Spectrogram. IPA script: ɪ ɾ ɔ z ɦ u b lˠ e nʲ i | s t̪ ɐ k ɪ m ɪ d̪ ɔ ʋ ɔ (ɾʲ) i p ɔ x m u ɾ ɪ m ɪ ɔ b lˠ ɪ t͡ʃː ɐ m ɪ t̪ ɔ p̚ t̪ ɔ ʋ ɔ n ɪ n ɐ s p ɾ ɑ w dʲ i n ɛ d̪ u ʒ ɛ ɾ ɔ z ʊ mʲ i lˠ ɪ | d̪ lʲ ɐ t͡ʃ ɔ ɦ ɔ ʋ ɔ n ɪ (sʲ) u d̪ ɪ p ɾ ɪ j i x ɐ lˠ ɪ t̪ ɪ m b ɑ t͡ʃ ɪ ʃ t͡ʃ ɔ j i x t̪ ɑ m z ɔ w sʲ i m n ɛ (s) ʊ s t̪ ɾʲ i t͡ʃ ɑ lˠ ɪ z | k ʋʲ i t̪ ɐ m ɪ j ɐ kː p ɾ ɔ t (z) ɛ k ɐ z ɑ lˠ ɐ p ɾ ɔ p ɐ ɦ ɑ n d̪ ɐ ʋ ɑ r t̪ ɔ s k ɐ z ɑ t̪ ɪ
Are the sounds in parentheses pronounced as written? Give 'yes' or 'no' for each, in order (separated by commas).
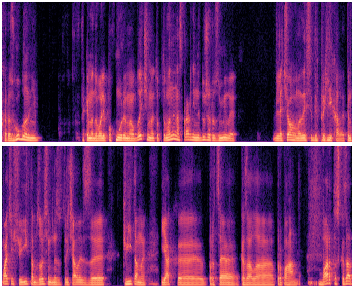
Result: no, yes, no, no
